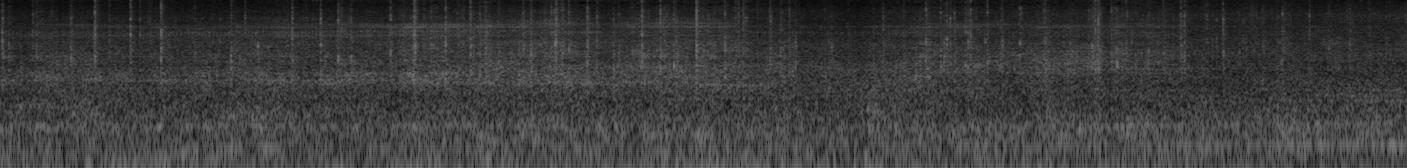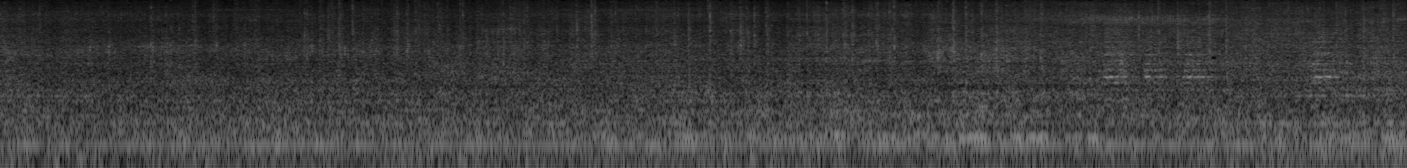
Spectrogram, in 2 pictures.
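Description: N-scale model trams running on a small layout: rattling wheel noise with many small clicks in the first half, then a steady motor hum from about halfway.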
